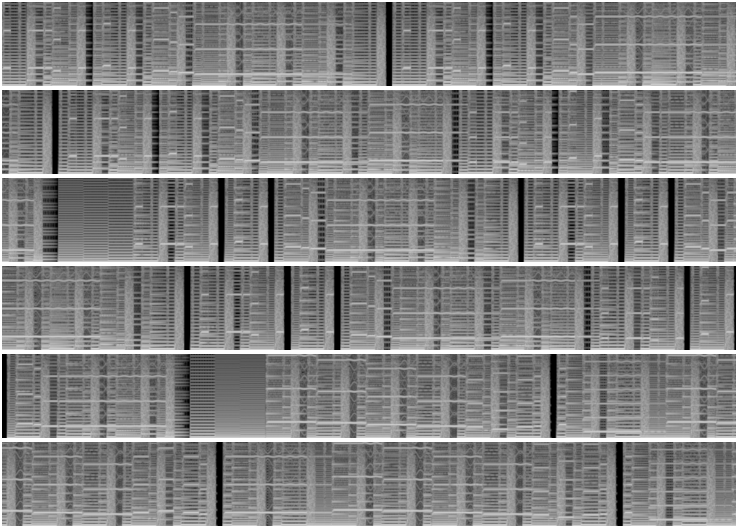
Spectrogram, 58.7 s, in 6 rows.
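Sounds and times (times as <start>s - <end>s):
8-bit music: 0.0s - 20.4s, 21.2s - 58.7s.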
